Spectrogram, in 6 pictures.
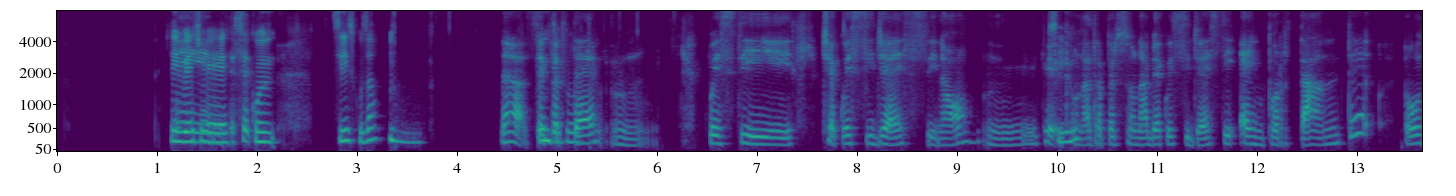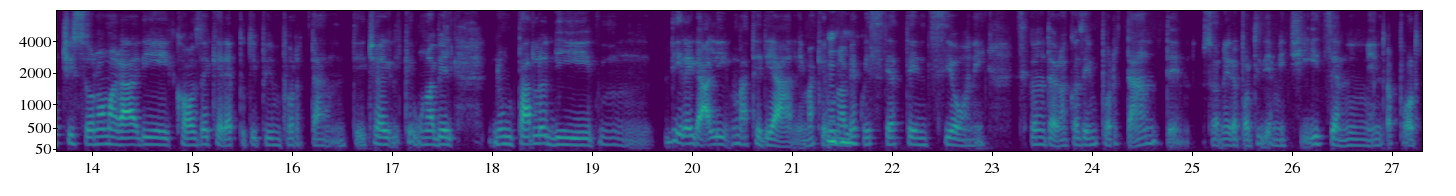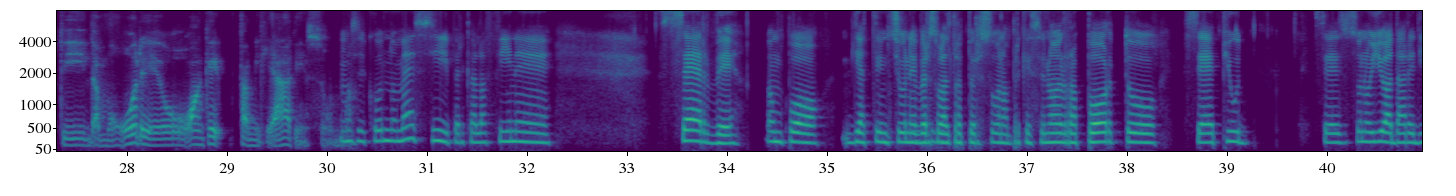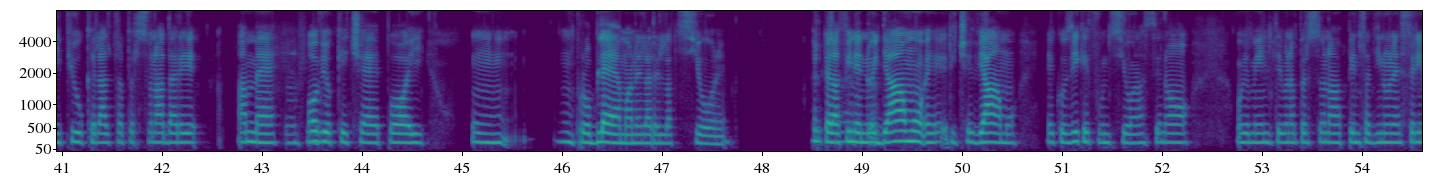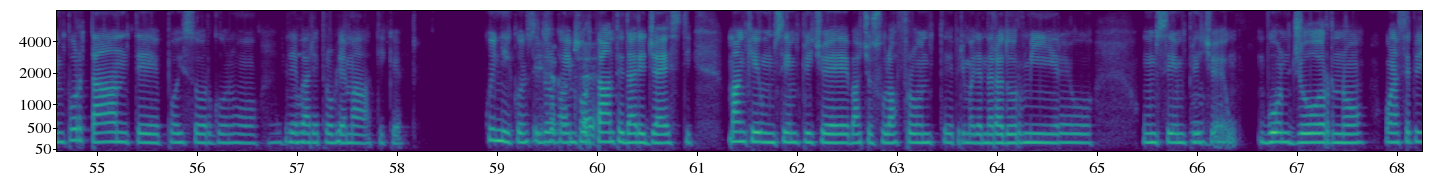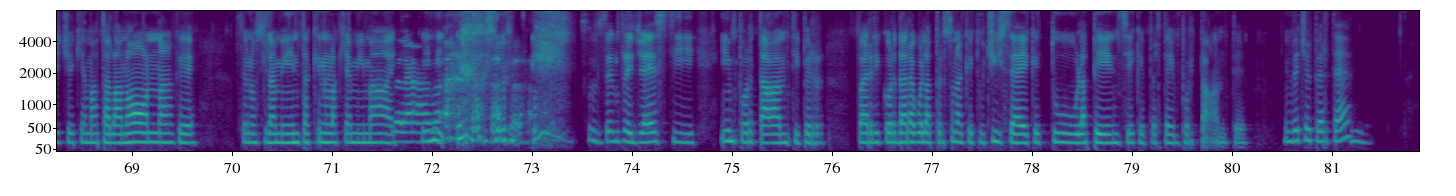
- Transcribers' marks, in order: static; other background noise; distorted speech; tapping; "cioè" said as "ceh"; "Cioè" said as "ceh"; chuckle; laughing while speaking: "brav"
- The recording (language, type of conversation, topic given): Italian, unstructured, Quali sono i piccoli piaceri che ti rendono felice?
